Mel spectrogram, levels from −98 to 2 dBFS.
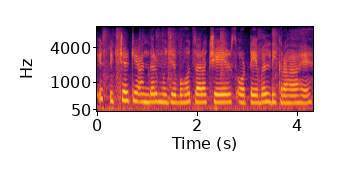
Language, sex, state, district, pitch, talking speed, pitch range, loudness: Hindi, female, Arunachal Pradesh, Papum Pare, 240 Hz, 165 wpm, 235-250 Hz, -16 LUFS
